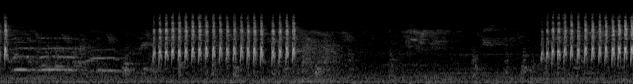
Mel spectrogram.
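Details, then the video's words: Eurasian tree sparrow, tame and calling constantly, in rough 'tembakan' style: faint chirps at first, then two short bursts of rapid buzzy pulses separated by a quieter gap with soft background sound. "Burung Gereja Gacor Jinak Tembakan Kasar"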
